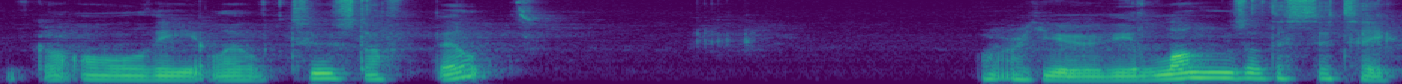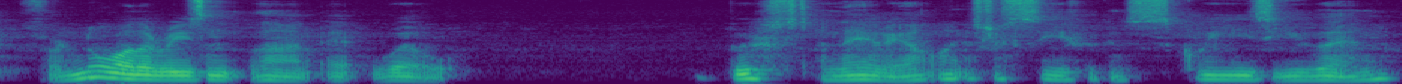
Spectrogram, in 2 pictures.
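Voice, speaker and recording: Slow, mellow man musing over a game. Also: fairly low pitch. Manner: relaxed, musing aloud while building. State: tired, yawning late at night. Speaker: let's play commentator. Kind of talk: casual game commentary.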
